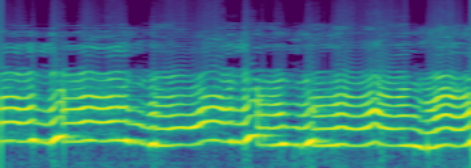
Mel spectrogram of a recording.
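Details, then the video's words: A dog makes a loud, steady, nasal whine-howl, held tones broken by quick upward yelps about every half second, sounding almost like a voice chanting. "Dogs sometimes make such strange sounds"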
